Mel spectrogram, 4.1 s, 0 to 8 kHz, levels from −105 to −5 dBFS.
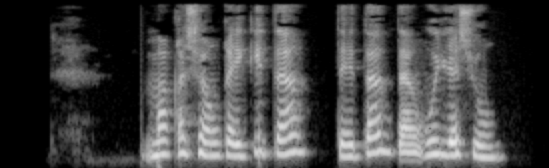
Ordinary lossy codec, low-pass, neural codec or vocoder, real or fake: MP3, 48 kbps; 7.2 kHz; vocoder, 22.05 kHz, 80 mel bands, Vocos; fake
